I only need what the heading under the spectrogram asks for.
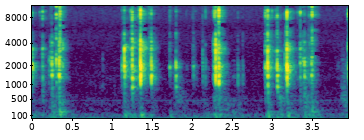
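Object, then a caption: Plastic computer keyboard. Fingertips from both hands type steadily on a full-size black plastic computer keyboard with a hollow body, resting on a desk. Quick, bright plastic clicks come in uneven bursts with short gaps, each tap dying away almost instantly.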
